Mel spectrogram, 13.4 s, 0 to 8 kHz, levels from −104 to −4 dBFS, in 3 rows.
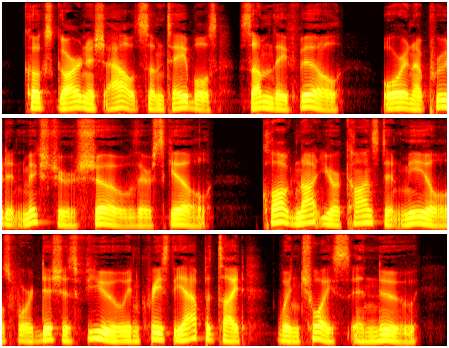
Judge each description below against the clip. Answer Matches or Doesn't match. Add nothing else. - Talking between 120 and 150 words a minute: Matches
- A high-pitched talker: Doesn't match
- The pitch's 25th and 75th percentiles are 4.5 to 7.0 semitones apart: Matches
